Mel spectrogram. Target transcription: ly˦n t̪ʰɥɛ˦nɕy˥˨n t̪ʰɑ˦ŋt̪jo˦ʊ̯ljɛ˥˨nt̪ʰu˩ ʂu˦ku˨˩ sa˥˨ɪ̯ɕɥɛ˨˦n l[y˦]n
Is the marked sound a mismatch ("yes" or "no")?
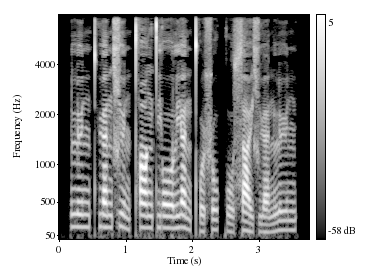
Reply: no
